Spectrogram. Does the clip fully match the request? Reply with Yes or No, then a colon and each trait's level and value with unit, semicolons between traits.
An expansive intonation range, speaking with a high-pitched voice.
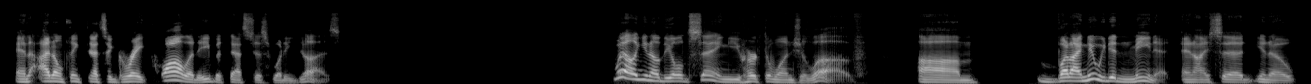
No: wide, 6.1 semitones; low, 120 Hz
